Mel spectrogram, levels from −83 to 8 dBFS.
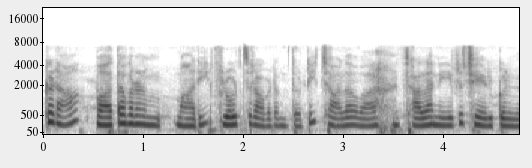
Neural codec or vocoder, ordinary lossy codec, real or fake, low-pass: codec, 16 kHz in and 24 kHz out, 2.2 kbps, FireRedTTS-2 codec; AAC, 48 kbps; fake; 7.2 kHz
